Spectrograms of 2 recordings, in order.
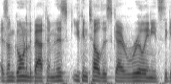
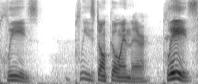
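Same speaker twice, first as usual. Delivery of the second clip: slow, near-tearful, begging plea; 3 dB louder than usual. Retelling begging a man not to use a toilet: retelling a tearful plea. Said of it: "I almost had tears in my eyes pleading to him".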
